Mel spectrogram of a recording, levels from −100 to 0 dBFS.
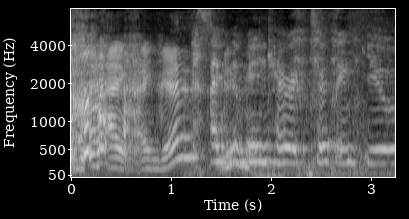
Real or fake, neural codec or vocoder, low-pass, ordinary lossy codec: fake; codec, 16 kHz, 16 kbps, FunCodec, trained on Chinese and English, 50 frames a second; none; none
